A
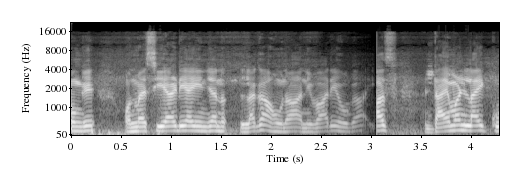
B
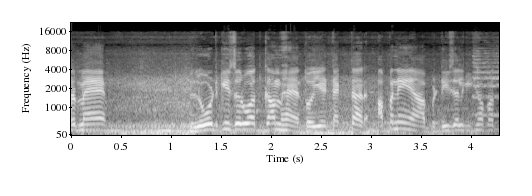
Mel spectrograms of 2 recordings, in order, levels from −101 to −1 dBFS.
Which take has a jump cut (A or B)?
A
